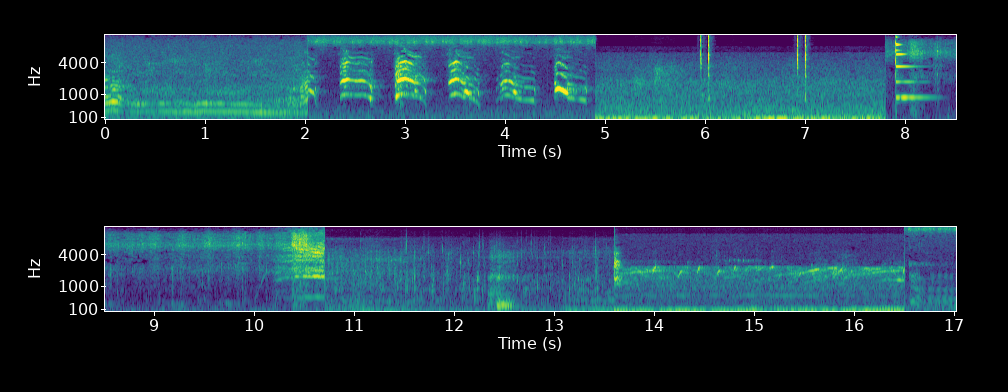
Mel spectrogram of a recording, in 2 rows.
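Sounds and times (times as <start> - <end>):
low rumbling noise: 12.9 - 16.6.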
